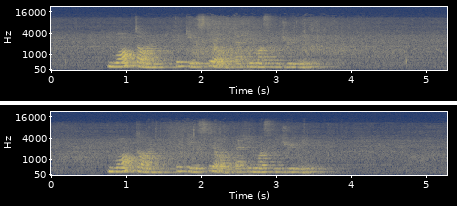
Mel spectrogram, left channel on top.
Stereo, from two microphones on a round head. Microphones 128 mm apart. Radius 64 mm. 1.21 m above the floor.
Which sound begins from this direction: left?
A woman speaking, at 0.8 s.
